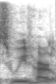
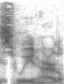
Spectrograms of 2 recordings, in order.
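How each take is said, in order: First: It is said in a plain, friendly tone. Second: It is said in a loaded, suggestive tone. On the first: The word is just a nice, friendly address. The speaker calls it right. "just to say sweetheart. Like you're just talking to a person" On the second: The word carries an added, loaded meaning. The speaker calls it wrong. "One's like, hey, sweetheart. Like to meaning"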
